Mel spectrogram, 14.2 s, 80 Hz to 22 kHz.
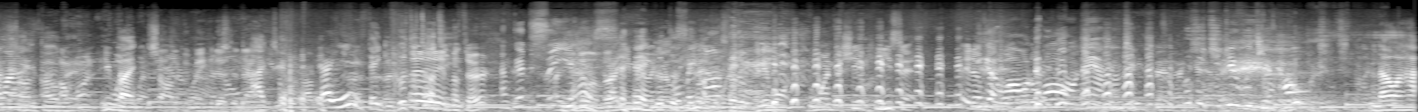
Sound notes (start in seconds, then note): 3.8 laughing; 3.8 overlapping chatter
